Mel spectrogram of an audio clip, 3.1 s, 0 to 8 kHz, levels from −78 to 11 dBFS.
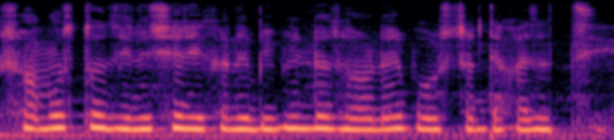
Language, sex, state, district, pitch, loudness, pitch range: Bengali, female, West Bengal, Cooch Behar, 245 Hz, -12 LUFS, 235-255 Hz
